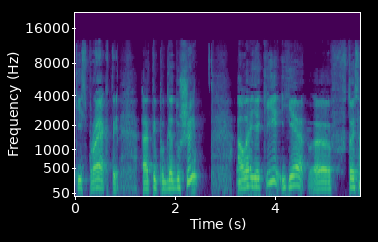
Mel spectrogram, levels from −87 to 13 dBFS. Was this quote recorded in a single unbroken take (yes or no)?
yes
